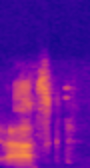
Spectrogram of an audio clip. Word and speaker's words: asked: It often sounds more like he asked. So instead of having that K sound, it almost sounds just like asked. T sound at the end? Yeah, just a T sound instead of the KT sound.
